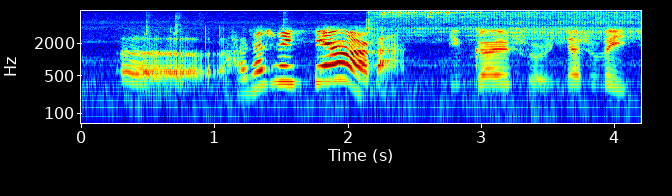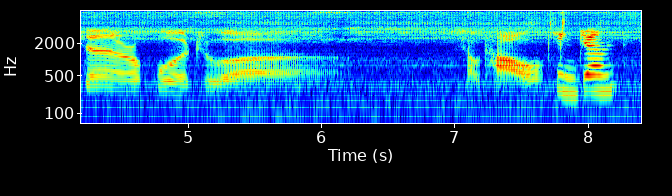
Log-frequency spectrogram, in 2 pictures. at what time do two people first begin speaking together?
none

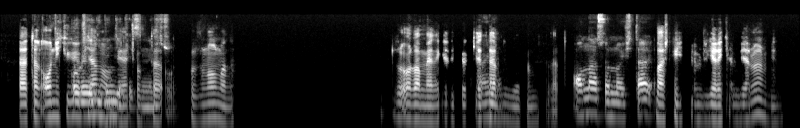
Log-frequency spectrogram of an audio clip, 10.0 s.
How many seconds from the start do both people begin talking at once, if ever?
0.9 s

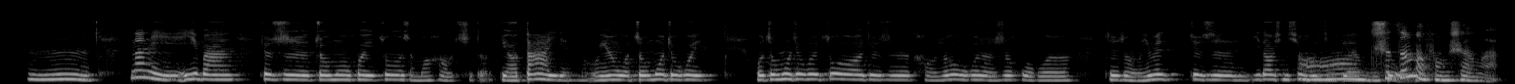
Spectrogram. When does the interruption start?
13.0 s

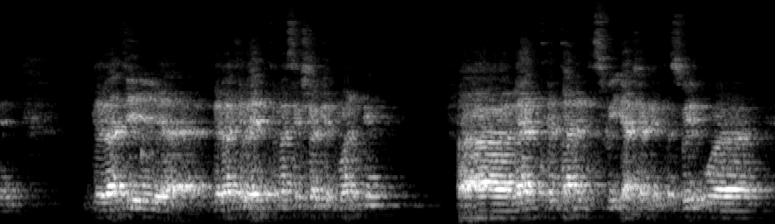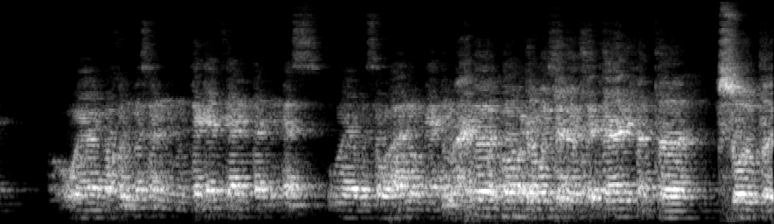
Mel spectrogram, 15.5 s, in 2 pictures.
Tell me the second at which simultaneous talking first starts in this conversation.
12.2 s

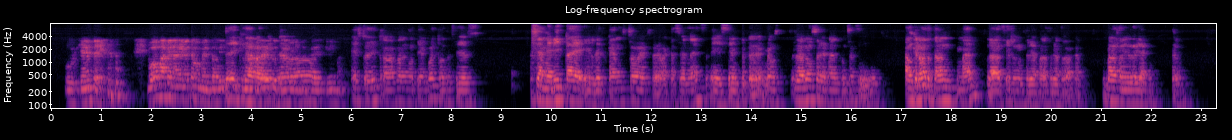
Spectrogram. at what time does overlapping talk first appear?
3.5 s

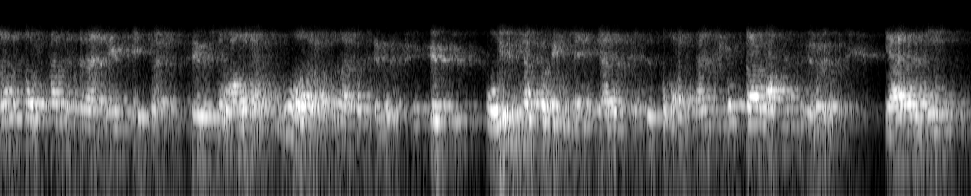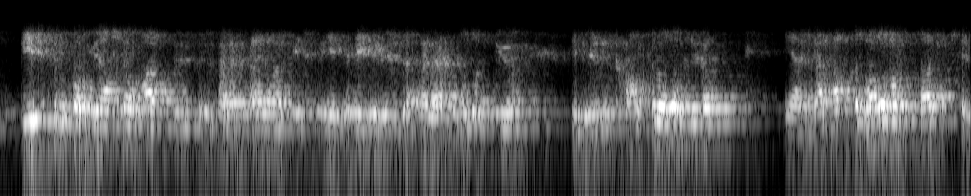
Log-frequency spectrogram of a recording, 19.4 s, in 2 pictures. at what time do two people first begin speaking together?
none

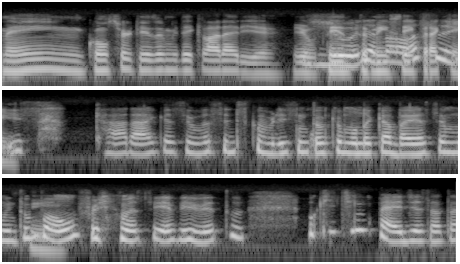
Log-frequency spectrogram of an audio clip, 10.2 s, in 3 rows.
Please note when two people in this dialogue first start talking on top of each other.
2.3 s

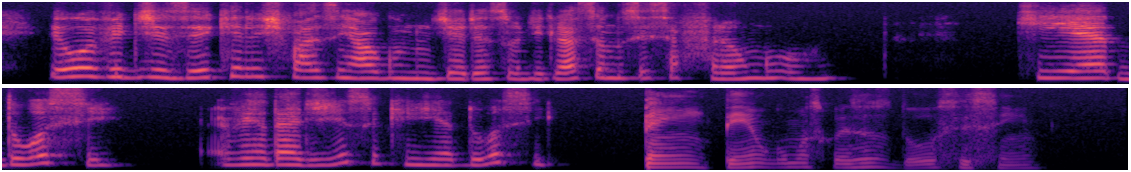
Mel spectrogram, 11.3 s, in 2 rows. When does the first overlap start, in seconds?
none

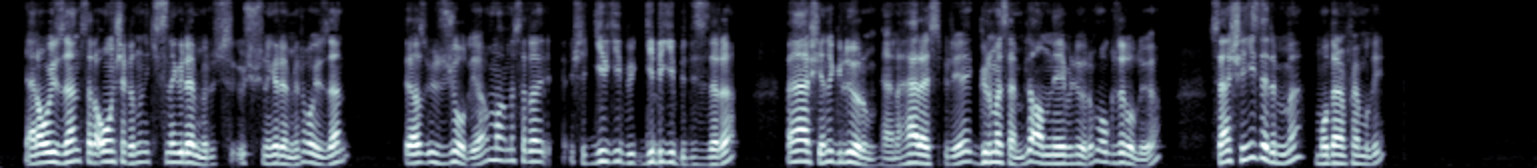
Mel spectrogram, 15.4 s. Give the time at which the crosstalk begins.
none

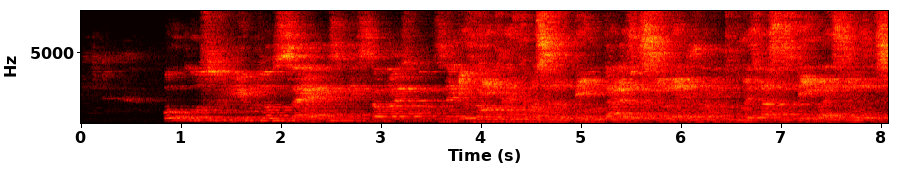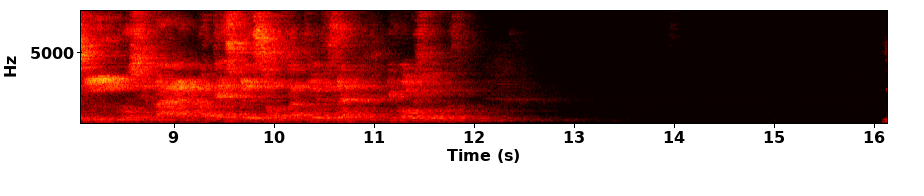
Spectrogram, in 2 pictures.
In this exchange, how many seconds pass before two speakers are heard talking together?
3.6 s

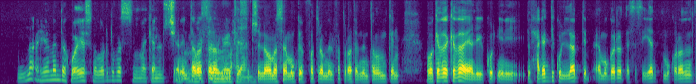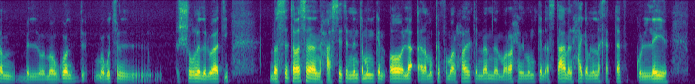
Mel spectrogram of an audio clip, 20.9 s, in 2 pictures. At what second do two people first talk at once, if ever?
2.6 s

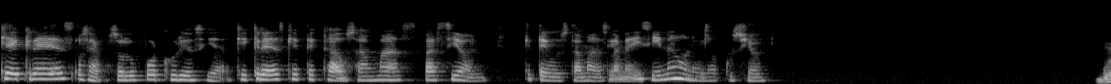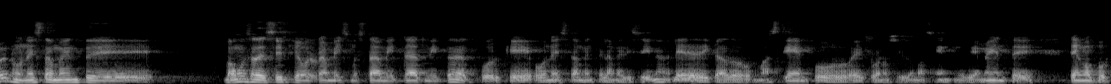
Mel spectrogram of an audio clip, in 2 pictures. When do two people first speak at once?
none

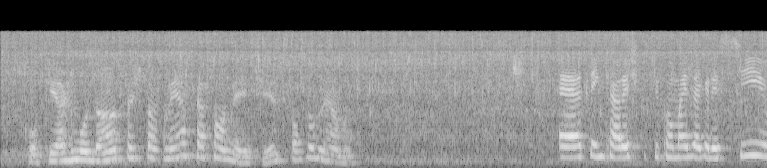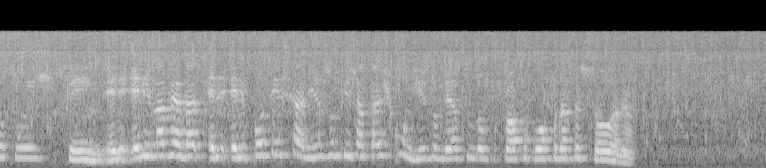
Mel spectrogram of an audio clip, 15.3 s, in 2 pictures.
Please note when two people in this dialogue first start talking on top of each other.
none

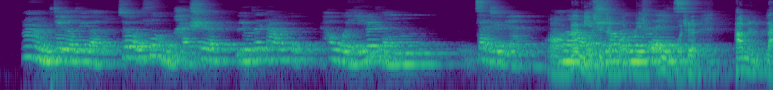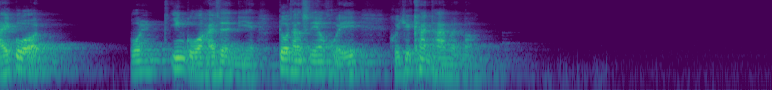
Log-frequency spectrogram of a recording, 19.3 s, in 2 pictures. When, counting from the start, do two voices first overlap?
6.9 s

